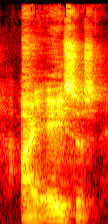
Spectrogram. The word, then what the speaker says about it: IASUS: video for that iasis that's how you pronounce the name i a s iasis Mike called me just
